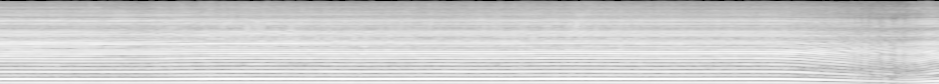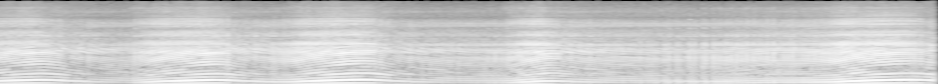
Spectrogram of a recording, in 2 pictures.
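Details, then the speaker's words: Fox Twin glow engine at full throttle, glow igniter left on throughout: high steady whine then pitch hunting up and down about once a second, running strongly. "This cylinder seemed to be running fine. I maybe I probably should have been taking some uh tack readings with it, but it wasn't."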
